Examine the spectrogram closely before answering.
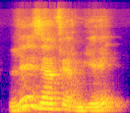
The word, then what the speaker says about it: les infirmiers: So we have les, and then we pronounce this S as Z. Les infirmiers.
